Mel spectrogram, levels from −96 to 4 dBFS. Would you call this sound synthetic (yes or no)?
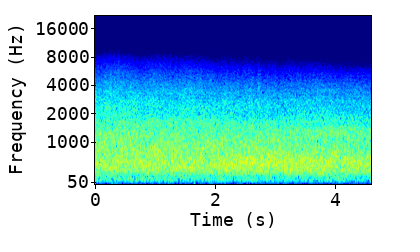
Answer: yes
